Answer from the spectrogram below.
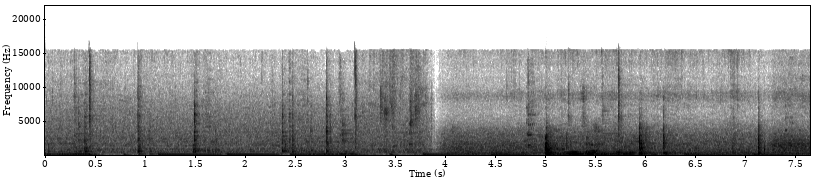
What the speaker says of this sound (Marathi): हळद मिक्स करून झाल्यानंतर बटाटा टाकून नीट मिसळून घ्यायचं आहे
